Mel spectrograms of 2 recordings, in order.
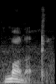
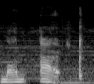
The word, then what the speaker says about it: Monarch: This is a moon and it's called Monach, which Americans pronounce monarch.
